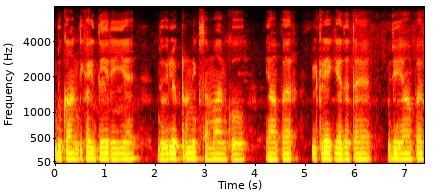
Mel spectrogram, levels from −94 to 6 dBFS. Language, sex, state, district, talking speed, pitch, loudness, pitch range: Hindi, male, Rajasthan, Bikaner, 145 wpm, 105 Hz, -19 LUFS, 105-110 Hz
